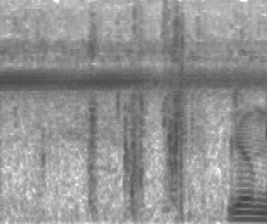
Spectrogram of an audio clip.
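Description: Forest insects making a steady high-pitched drone that weakens near the end.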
